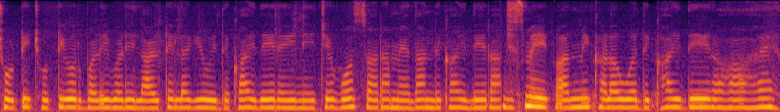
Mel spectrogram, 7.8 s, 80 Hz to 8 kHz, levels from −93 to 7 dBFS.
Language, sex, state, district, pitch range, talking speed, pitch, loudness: Hindi, female, Rajasthan, Churu, 200-215 Hz, 205 wpm, 205 Hz, -16 LUFS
